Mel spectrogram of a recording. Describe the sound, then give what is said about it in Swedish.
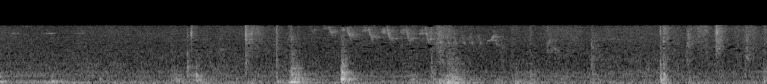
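Scattered bird chirps outdoors, faint, mixed with soft clicks and a steady background hiss. No one speaks. “Fåglarna kan man höra här.”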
